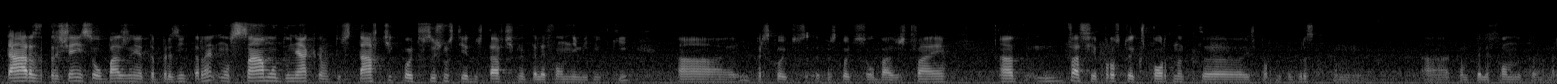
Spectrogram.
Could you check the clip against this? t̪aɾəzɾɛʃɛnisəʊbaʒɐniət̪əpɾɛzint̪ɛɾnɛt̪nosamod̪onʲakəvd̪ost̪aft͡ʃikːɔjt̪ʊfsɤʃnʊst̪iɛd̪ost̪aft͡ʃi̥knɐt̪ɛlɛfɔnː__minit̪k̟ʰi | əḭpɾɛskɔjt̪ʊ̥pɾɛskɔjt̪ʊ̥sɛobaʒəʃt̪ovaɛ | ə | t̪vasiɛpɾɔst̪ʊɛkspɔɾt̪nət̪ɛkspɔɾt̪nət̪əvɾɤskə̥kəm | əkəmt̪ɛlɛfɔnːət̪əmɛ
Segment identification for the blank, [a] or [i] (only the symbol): i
